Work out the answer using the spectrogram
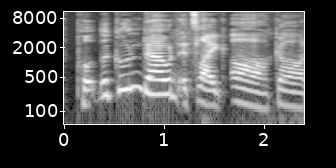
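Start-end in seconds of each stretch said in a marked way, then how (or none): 0.2-1.2 exaggerated Geordie accent, very high and loud. Showing how other people do their local accent: exaggerated Geordie accent. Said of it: "an exaggerated version of our accent".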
